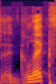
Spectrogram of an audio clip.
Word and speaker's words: Gleick: And while it's pronounced Gleick, it's spelled G-L-E-I-C-K.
